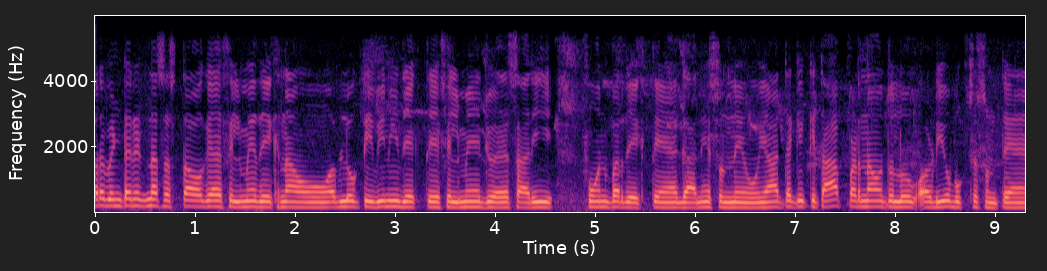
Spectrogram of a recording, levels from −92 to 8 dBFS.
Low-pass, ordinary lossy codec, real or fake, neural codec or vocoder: 5.4 kHz; none; real; none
